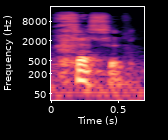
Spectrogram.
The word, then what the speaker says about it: Chesed: It's kind of guttural. Chesed. H-E-S-E-D.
